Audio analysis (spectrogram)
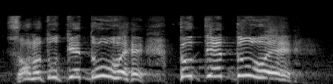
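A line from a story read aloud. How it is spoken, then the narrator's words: Joyful shout. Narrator (Italian): esclamò nuovamente Tashtego con un grido di gioia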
